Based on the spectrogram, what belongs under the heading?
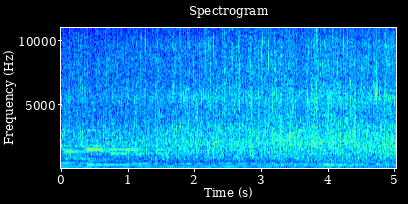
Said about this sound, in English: As the stream tumbled downhill, we followed its path until eventually it became wider and deeper.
